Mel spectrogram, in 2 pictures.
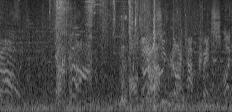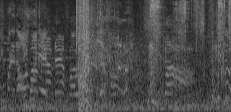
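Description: Fists thud and bodies crash in a brawl.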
